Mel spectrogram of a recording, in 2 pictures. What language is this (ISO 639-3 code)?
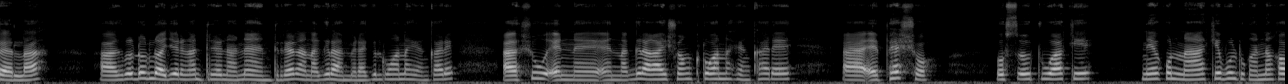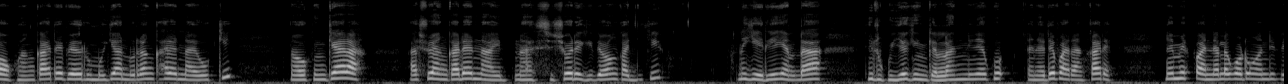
mas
